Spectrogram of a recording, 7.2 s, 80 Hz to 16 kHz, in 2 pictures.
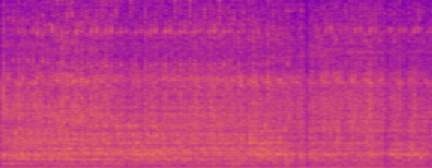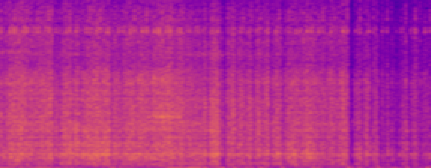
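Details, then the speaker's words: Toyota 4Runner idling after flex plate replacement: a steady hum with a light, irregular metallic rattle from the front of the engine. It is suspected to be the timing-belt-driven water pump, which is why removing the accessory belts had no effect. "well guys I think I found the actual source of this problem I think it is the water pump after all"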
